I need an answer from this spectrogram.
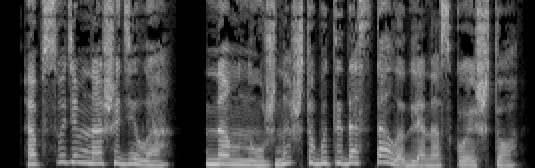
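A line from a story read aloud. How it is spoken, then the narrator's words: Purring talking cat. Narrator (Russian): промурлыкал предводитель братства говорящих котов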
